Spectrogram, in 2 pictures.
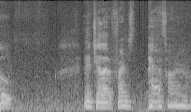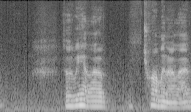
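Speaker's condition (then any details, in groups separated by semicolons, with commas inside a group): Brain injury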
